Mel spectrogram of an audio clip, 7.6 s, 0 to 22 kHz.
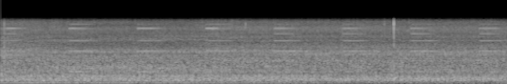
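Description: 2008 Audi S6's V10 idling steadily while it warms up from a cold start, heard from inside the cabin. A dashboard warning chime beeps about once a second over it, with a single click late on.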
